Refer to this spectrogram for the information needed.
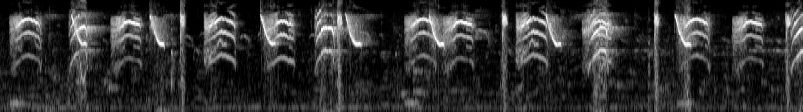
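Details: Female prinia calling, used to attract birds: a fast series of buzzy, arch-shaped mewing notes repeated roughly every half second, harsh and nasal, over a faint low hum.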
